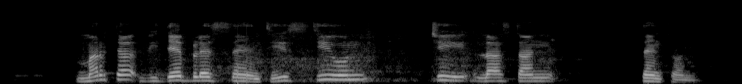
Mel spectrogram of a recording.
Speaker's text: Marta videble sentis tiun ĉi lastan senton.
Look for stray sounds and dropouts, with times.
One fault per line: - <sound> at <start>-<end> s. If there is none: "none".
none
